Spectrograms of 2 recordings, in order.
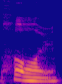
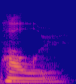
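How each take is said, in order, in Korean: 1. 이 이름은 o 모음이 있는 한 음절입니다. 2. 이 이름은 두 음절입니다. ba, 그다음 ul. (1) "이걸 오자 발음을 하죠" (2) "바울 그러잖아요"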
